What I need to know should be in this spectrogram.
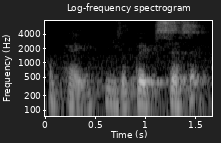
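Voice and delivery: a hint of a scared child's quaver; little shaky voice. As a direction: sound like a nervous little kid giving in. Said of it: "in a little shaky voice said".

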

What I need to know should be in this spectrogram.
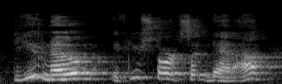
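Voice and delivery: ordinary talk

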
